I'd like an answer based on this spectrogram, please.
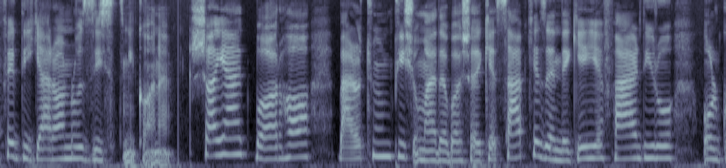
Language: Persian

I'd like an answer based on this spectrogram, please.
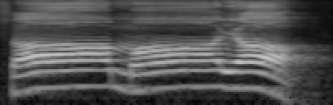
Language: Odia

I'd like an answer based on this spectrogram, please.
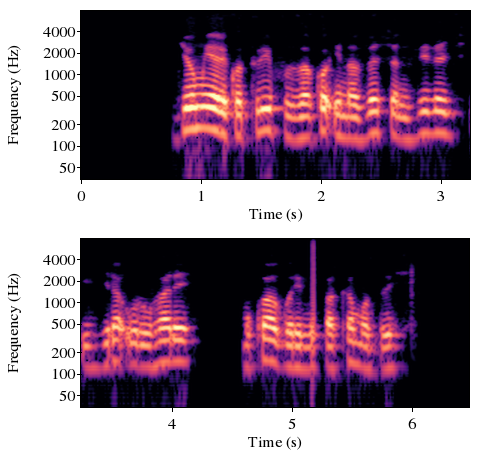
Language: Kinyarwanda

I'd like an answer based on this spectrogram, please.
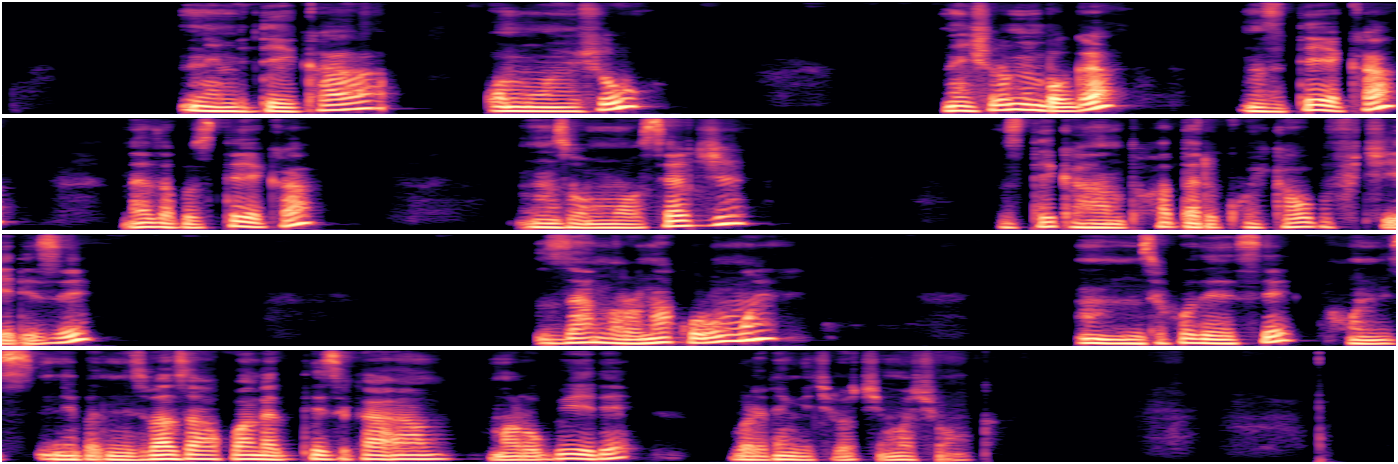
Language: Chiga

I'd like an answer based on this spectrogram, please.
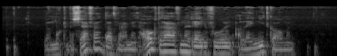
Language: Dutch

